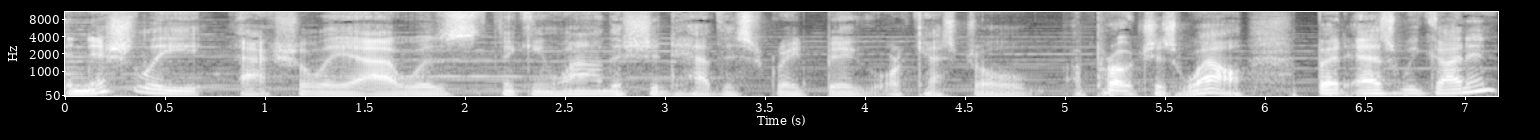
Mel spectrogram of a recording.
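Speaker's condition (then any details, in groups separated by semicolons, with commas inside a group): No condition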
